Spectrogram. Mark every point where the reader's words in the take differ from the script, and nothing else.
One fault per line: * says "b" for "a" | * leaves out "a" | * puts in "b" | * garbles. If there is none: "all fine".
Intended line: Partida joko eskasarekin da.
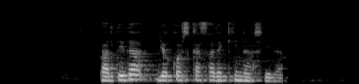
* puts in "hasi"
